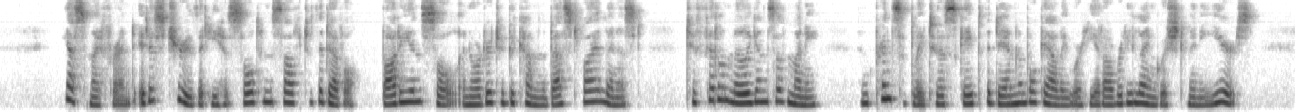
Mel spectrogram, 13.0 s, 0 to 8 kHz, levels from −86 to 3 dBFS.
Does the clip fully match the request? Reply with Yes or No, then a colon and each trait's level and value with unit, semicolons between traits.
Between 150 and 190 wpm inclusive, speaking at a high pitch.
No: average, 200 wpm; very high, 250 Hz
